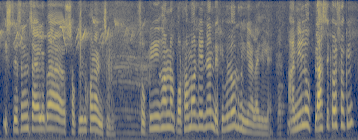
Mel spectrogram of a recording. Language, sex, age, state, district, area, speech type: Assamese, female, 60+, Assam, Sivasagar, rural, spontaneous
